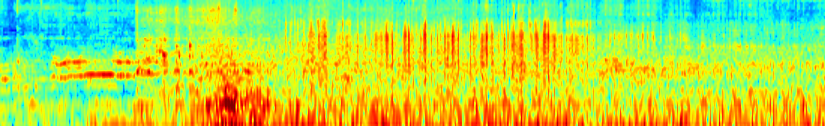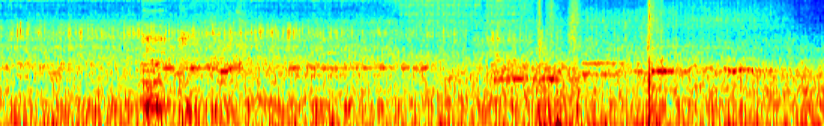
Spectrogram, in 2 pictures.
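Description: An old forklift's engine being started: it cranks with a rapid pulsing, catches, then settles into steady idling. Two sharp clicks come near the end.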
